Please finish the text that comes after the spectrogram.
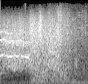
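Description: A car crash with skidding and shattering glass: a brief tire squeal cuts into a loud, noisy burst of impact and breaking debris, dense, with no one talking.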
